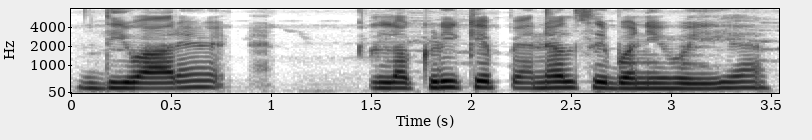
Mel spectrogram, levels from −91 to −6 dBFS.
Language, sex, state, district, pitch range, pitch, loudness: Hindi, female, Jharkhand, Deoghar, 190-210 Hz, 195 Hz, -15 LUFS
